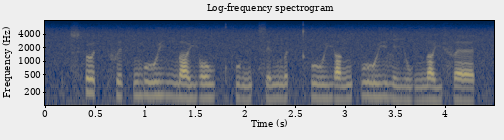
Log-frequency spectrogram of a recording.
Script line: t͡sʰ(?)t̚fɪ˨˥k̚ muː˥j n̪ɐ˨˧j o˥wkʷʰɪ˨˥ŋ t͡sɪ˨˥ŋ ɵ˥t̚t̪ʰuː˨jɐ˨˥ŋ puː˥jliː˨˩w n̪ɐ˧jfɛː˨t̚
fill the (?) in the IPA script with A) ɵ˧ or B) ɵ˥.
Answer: B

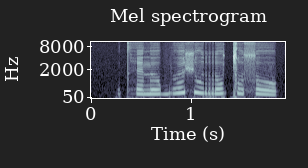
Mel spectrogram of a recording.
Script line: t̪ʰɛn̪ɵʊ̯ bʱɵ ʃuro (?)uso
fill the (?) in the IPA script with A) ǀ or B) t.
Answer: A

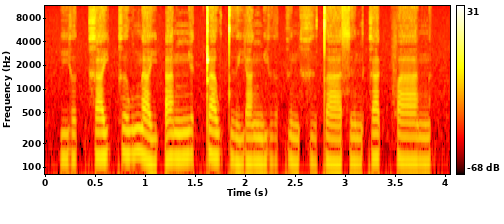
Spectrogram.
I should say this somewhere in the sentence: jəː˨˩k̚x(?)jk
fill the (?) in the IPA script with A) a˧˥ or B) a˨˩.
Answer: A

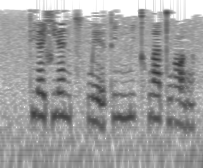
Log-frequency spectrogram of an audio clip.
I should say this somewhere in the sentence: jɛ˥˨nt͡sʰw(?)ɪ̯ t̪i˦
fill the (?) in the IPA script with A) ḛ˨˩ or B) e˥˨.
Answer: A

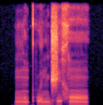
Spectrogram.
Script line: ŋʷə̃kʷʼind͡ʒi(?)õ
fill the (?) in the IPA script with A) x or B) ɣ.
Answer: A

